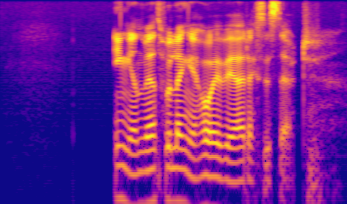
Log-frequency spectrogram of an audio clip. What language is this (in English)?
Norwegian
